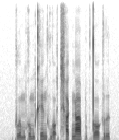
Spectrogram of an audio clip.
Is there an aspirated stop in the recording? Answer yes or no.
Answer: yes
